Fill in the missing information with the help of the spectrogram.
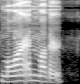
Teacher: Americans generally keep the r sound in most words such as Moore and mother even though the British lost that long ago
